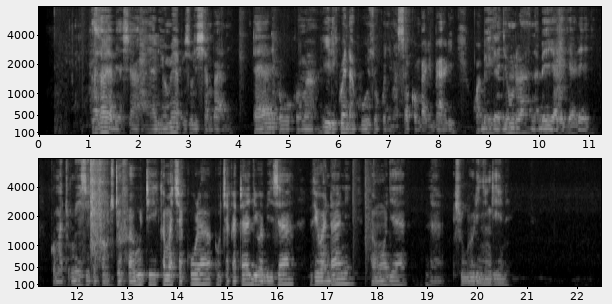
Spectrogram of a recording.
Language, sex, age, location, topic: Swahili, male, 25-35, Dar es Salaam, agriculture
